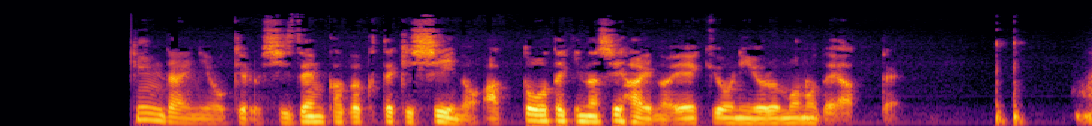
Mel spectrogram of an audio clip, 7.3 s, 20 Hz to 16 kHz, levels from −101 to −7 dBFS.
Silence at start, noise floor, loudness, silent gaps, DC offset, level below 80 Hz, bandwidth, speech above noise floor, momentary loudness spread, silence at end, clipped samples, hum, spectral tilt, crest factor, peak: 0.9 s; -68 dBFS; -19 LUFS; none; under 0.1%; -46 dBFS; 10 kHz; 49 dB; 14 LU; 0 s; under 0.1%; none; -6 dB/octave; 18 dB; -2 dBFS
